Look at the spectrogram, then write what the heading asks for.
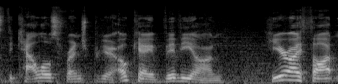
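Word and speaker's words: Vivillon: good we got the shiny Vivion which I'm just learning now is the correct pronunciation diss tracks back in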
